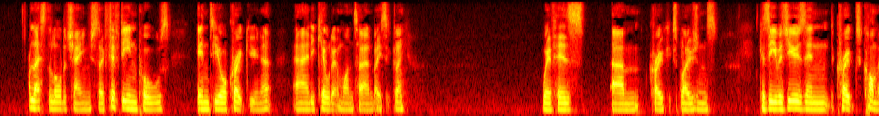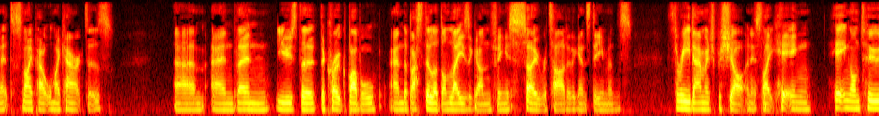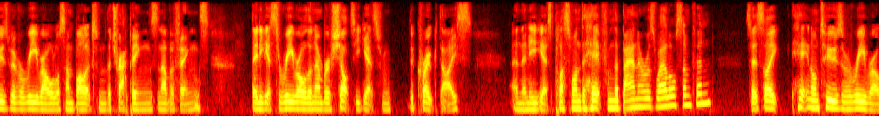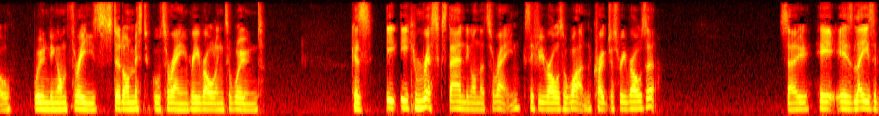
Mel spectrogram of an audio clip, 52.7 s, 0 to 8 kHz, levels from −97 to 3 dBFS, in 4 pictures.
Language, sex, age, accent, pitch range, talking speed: English, male, 20-39, British, 120-135 Hz, 170 wpm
